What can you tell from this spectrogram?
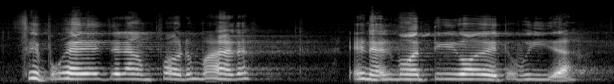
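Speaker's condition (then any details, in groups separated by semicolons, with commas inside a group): Cerebral palsy; respiratory arrest at birth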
